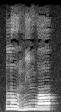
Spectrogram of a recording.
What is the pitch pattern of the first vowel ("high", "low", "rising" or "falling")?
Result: falling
